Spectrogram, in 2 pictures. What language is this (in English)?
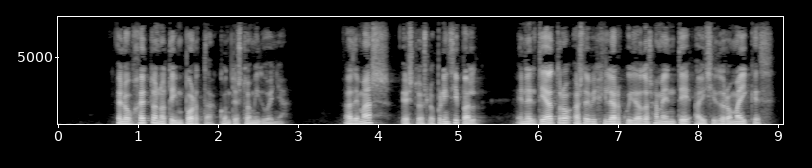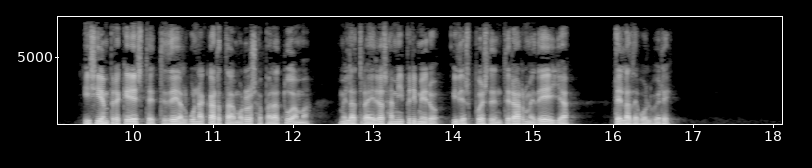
Spanish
